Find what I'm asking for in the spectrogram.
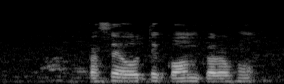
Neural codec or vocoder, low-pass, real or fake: none; 7.2 kHz; real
